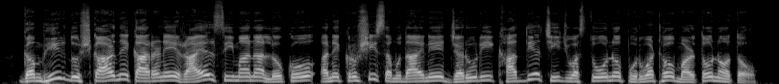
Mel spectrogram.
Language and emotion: Gujarati, neutral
